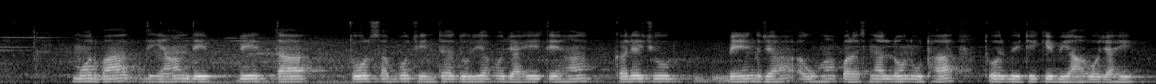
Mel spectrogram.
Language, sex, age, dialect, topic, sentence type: Chhattisgarhi, male, 18-24, Western/Budati/Khatahi, banking, statement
